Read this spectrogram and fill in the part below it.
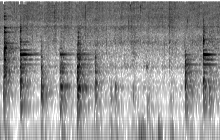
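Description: Chopped onions fry in butter in a pan, with a steady run of scraping stir strokes roughly every third of a second over a soft sizzle, close and without talk.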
